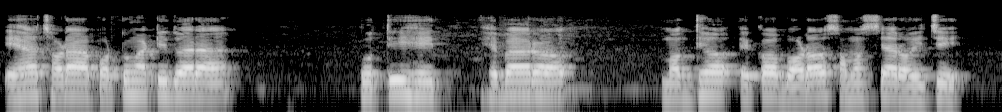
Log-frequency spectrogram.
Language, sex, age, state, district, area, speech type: Odia, male, 18-30, Odisha, Ganjam, urban, read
